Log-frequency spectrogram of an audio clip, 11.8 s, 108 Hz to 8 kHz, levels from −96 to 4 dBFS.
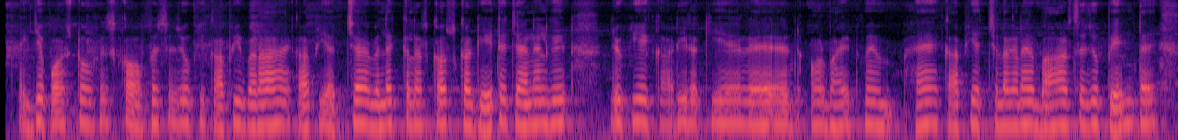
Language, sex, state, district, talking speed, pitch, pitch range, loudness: Hindi, male, Chhattisgarh, Bastar, 220 wpm, 175 Hz, 165-180 Hz, -37 LUFS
